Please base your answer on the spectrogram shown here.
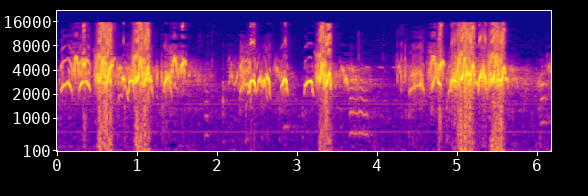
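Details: A nesting osprey with a live fish, 24 June 2018, 7:32 AM, gives bursts of shrill, overlapping chirps separated by brief quiet gaps, with occasional loud knocks.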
